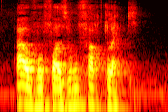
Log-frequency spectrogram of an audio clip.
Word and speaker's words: fartlek: uma curiosidade uma curiosidade as pessoas confundem fle com Fort leve por uma questão de pronúncia então eu já vi vários vários atletas falando que vou fazer um forte leve só que ele quer falar um forle né então isso é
